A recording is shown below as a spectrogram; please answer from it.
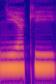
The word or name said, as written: nijaký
